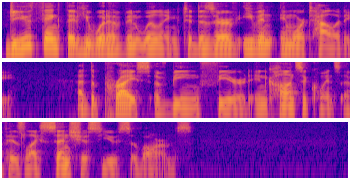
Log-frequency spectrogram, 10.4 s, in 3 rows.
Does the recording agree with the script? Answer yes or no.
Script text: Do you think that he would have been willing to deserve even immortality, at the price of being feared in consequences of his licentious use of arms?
no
